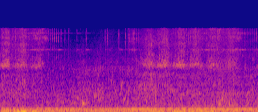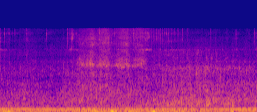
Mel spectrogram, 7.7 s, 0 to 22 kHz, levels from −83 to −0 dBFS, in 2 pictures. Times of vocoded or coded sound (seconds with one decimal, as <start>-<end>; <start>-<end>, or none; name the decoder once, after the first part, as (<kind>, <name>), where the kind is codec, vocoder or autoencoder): 1.6-2.2 (autoencoder, DAC-VAE); 3.3-7.7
